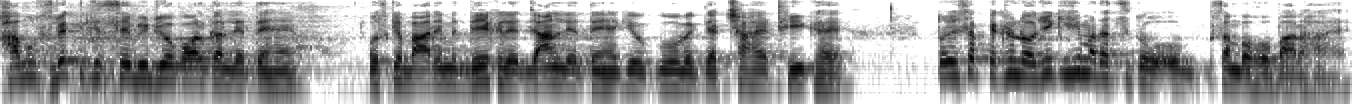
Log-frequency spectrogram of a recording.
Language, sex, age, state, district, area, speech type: Hindi, male, 30-45, Uttar Pradesh, Hardoi, rural, spontaneous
